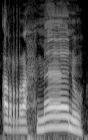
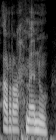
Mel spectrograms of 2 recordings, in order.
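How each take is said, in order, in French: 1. La voyelle après le m est longue. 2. La voyelle après le m est brève. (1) "on dit" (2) "On ne dit pas"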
